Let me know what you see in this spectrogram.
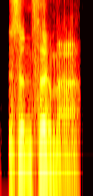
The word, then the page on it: xanthoma: British English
